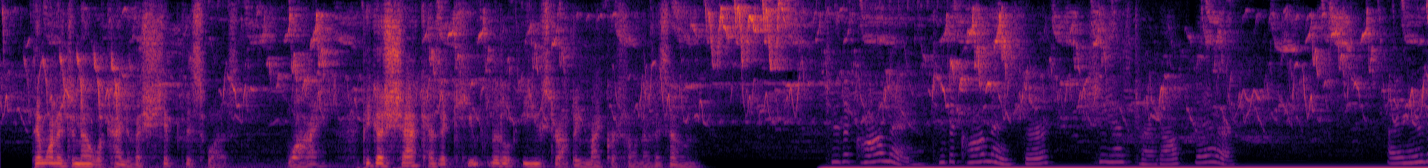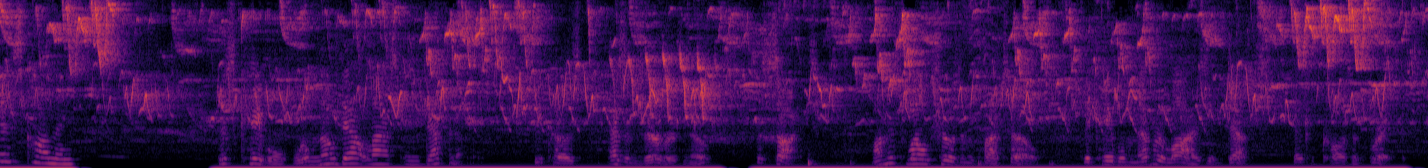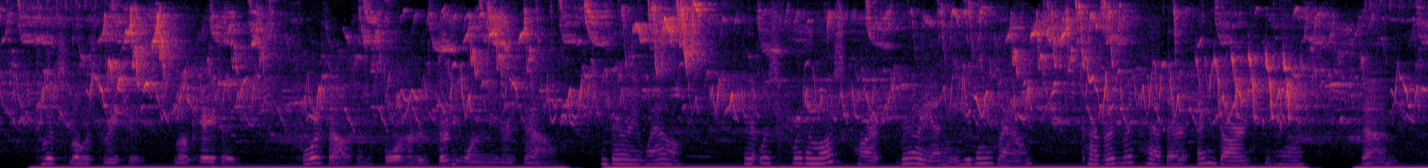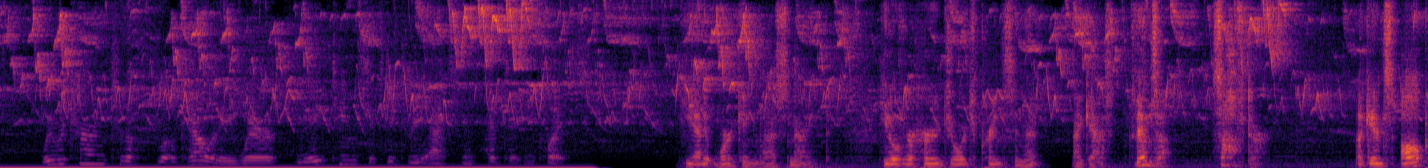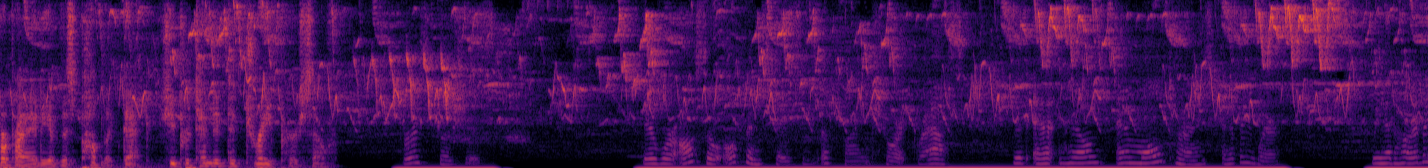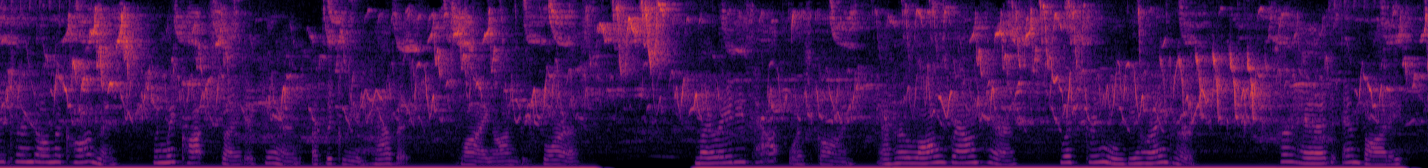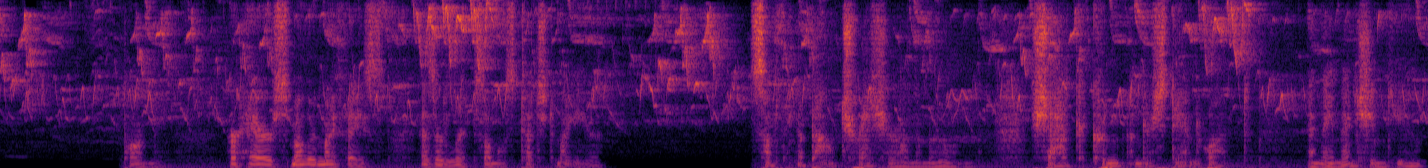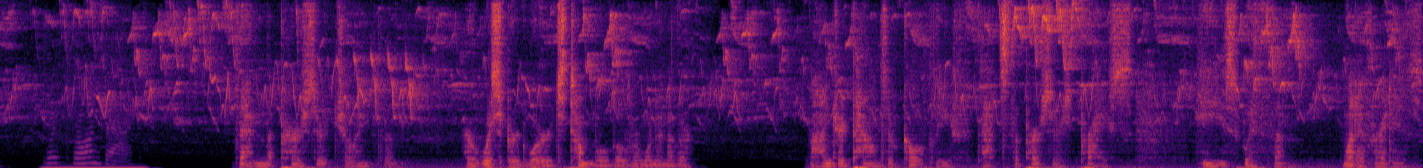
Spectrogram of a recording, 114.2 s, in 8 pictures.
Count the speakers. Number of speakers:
three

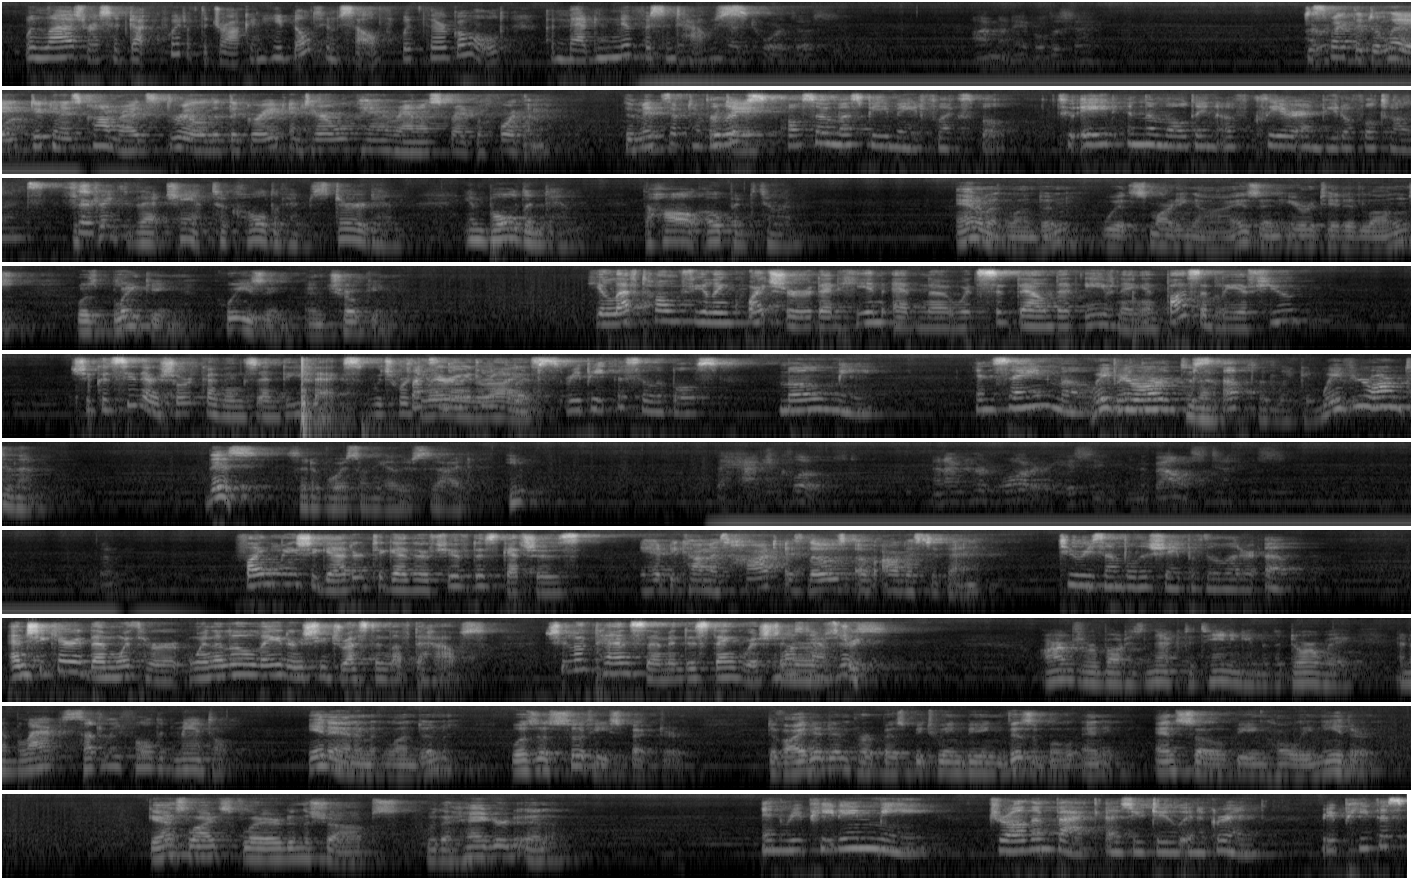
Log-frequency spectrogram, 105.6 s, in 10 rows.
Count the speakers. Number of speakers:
seven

